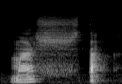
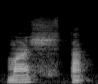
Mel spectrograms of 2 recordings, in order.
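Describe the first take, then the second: No difference in how they are said.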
